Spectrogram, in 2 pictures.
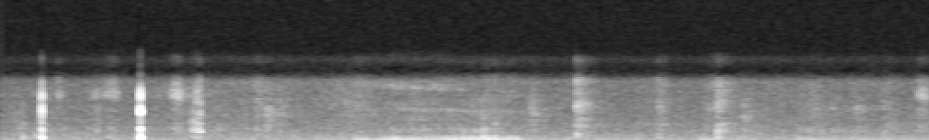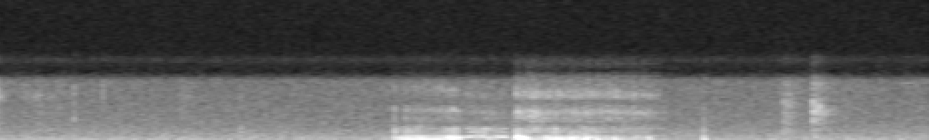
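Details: Dog asleep on a couch, snoring.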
